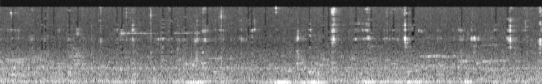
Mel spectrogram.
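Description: Close-up chewing of tuna sushi: soft, wet mouth sounds with many small clicks.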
